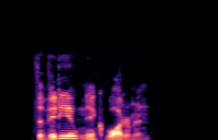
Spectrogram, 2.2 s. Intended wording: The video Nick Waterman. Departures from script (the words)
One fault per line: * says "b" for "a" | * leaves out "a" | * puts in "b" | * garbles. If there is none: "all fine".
all fine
